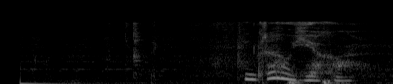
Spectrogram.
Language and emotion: Russian, sad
